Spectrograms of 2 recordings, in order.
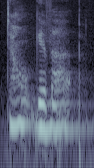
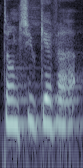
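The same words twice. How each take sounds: First: Whisper. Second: Said in the usual way. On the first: Real, not acted. Pastor urging a discouraged listener on, whispered.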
